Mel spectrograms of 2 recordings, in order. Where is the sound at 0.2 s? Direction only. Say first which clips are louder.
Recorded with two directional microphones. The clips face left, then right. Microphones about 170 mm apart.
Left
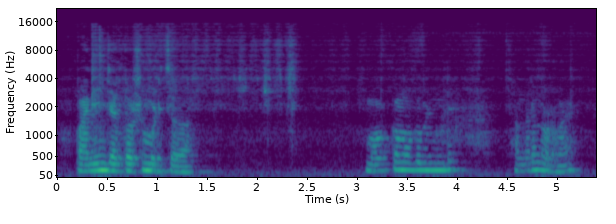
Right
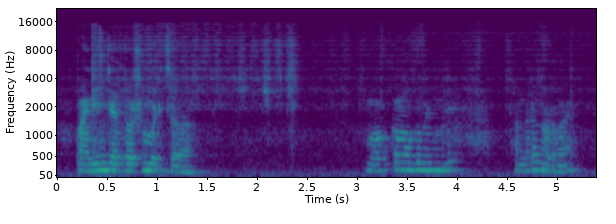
Left 5 dB; 20° left (ahead or behind).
